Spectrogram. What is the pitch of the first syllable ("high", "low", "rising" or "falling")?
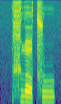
falling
